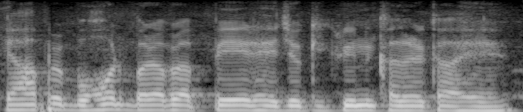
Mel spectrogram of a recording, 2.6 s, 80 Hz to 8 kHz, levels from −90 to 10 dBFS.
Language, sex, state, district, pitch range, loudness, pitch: Hindi, male, Arunachal Pradesh, Longding, 125-135 Hz, -13 LUFS, 130 Hz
